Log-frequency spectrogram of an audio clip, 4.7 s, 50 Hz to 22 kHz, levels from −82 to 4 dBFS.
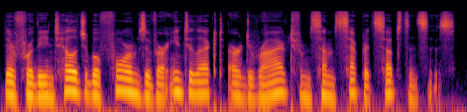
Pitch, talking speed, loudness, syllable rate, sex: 125 Hz, 165 wpm, -17 LUFS, 6.7 syllables/s, male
